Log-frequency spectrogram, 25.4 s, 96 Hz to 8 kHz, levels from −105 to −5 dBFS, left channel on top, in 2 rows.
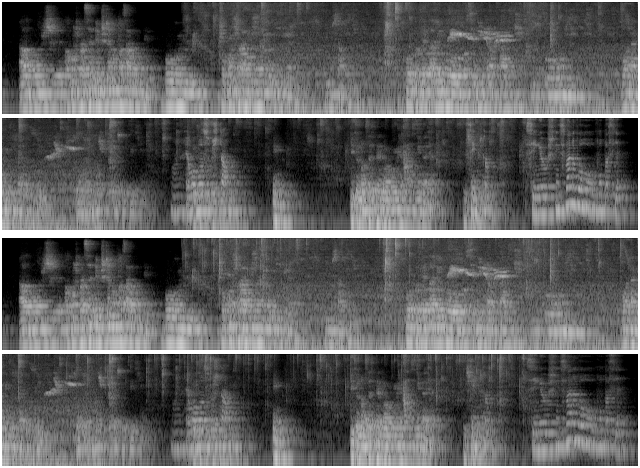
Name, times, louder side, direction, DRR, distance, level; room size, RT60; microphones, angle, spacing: voice 1, 0.3-3.9 4.3-5.9 6.4-7.0 8.1-11.7 12.4-13.6 14.2-15.6 16.5-16.6 16.9-17.4 18.1-18.3 19.7-21.3 21.9-22.4, right 1 dB, 20° right, -4 dB, 0.9 m, -39 dB
sound 1, 3.6-23.2, right 5 dB, 75° right, 0.7 m, -54 dB
sound 2, 4.5-14.7, right 1 dB, 45° right, 1.2 m, -41 dB
voice 2, 14.3-14.6 16.1-17.3 22.0-22.5 23.2-25.1, left 3 dB, 55° left, 5 dB, 0.4 m, -45 dB
4.9 x 2.0 x 2.9 m, 0.88 s
head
